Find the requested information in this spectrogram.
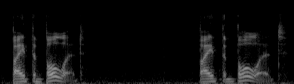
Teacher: bite is going to receive a little bit of stress and then bullet is going to receive intonation and then bullets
